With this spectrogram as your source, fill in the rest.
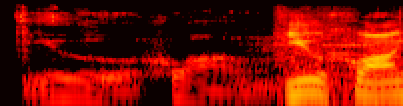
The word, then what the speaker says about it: Yu Huang: a new god released you huang i think is how you say his name hold on i'll wait you hwang yeah that's how you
